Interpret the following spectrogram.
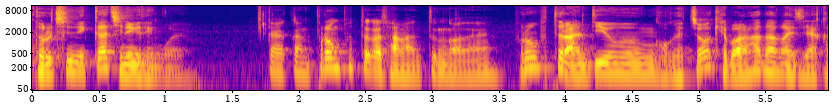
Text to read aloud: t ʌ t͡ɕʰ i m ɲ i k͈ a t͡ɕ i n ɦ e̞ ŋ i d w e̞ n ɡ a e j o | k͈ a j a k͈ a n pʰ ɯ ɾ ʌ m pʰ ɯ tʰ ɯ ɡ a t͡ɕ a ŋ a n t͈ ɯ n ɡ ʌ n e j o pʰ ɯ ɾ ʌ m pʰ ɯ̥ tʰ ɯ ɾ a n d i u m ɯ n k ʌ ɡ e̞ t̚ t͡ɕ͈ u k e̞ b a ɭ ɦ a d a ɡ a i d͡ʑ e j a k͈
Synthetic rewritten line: t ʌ t͡ɕʰ i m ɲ i k͈ a t͡ɕ i n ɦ e̞ ŋ i d w e̞ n ɡ ʌ e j o | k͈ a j a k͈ a n pʰ ɯ ɾ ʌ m pʰ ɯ tʰ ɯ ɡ a t͡ɕ a n a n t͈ ɯ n ɡ ʌ n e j o pʰ ɯ ɾ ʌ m pʰ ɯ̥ tʰ ɯ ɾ a n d i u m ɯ n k ʌ ɡ e̞ t̚ t͡ɕ͈ o k e̞ b a ɭ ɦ a d a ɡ a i d͡ʑ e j a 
